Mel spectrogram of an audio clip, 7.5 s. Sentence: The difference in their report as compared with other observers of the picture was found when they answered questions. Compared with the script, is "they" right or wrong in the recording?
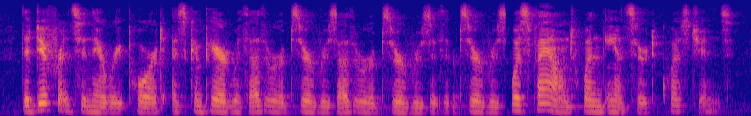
wrong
